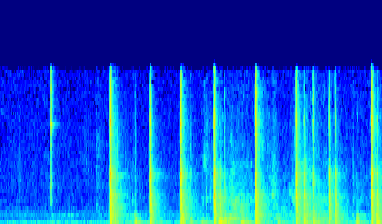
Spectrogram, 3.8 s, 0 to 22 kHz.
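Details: 2001 Suzuki GSX-R1000 making sharp, dry clicks and creaks in uneven bursts, roughly two or three a second, with no engine running; owner doesn't know the cause. Finding: creaking noise, cause unknown.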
